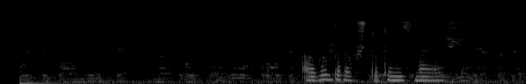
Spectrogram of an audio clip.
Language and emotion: Russian, neutral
